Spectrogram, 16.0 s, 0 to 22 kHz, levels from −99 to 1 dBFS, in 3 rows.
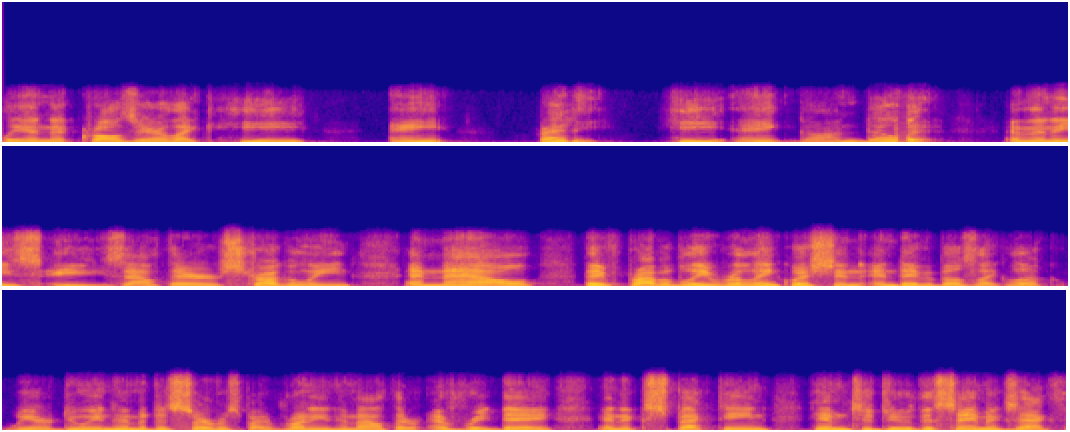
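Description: From start to finish, the speech has passed through Opus voice compression at a low rate, in a manner that points to the SILK linear-prediction coder running near 12 kbps. The coder has cut the band to wideband, leaving nothing above about 8.7 kHz, and is spending few bits on the excitation in each 20 ms frame. The result is plainly audible: the speech sounds muffled and dull, with a hoarse, faintly robotic grain.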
